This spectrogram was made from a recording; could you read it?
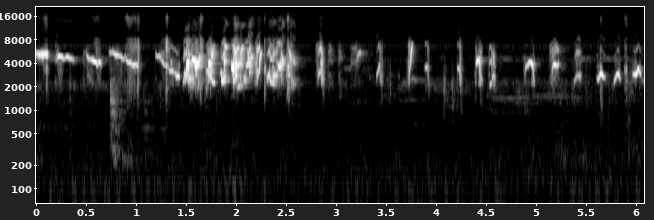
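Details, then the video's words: Olive-backed sunbird singing after finishing its moult: opens with thin descending whistles, bursts into a dense buzzy twitter, then settles into spaced sharp chirps roughly two or three per second. "Kolibri ninja selesai rontok masih mau bunyi"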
